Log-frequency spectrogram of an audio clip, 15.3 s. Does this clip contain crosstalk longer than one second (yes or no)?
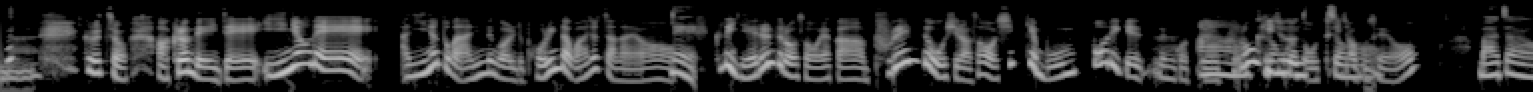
yes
